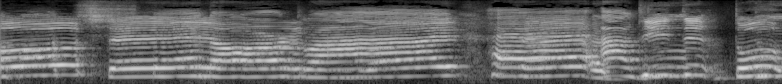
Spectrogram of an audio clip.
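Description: A young child's voice chanting a practice sentence in long, drawn-out sing-song syllables, then a few shorter syllables after a brief pause about three and a half seconds in.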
